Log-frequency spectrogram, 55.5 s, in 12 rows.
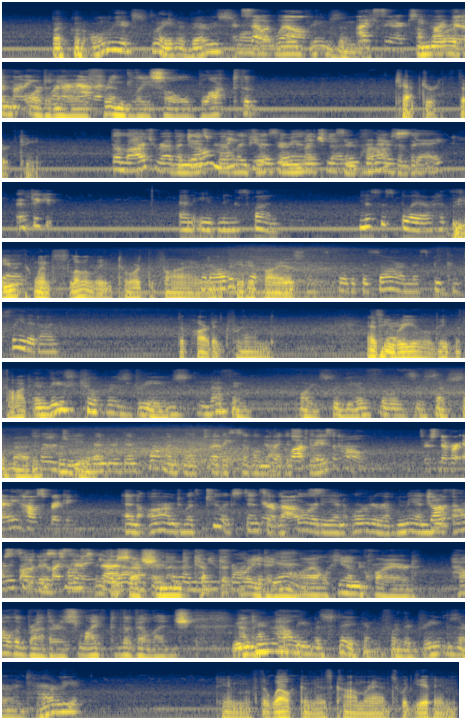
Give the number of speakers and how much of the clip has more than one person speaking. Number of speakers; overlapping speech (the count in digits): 7, about 30%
